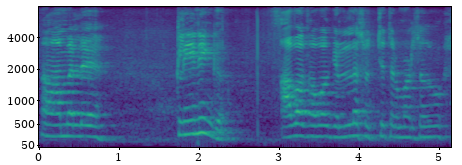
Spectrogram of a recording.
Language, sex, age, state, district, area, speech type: Kannada, female, 60+, Karnataka, Koppal, rural, spontaneous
